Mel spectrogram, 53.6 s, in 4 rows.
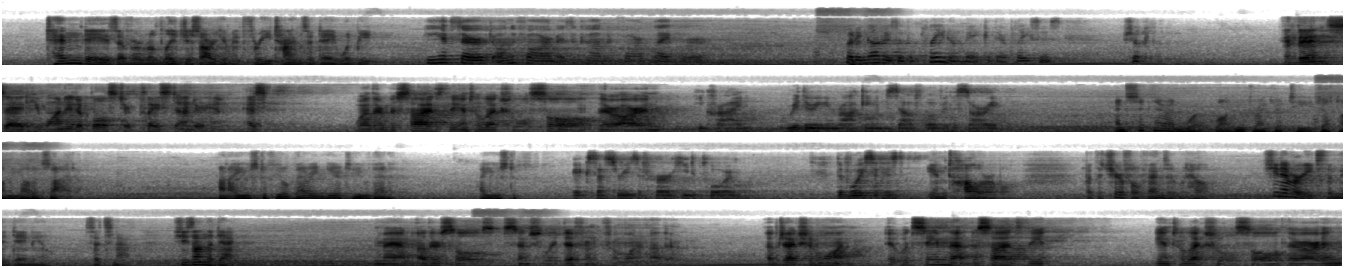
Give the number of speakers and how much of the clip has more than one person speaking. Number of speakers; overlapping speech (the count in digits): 7, no overlap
